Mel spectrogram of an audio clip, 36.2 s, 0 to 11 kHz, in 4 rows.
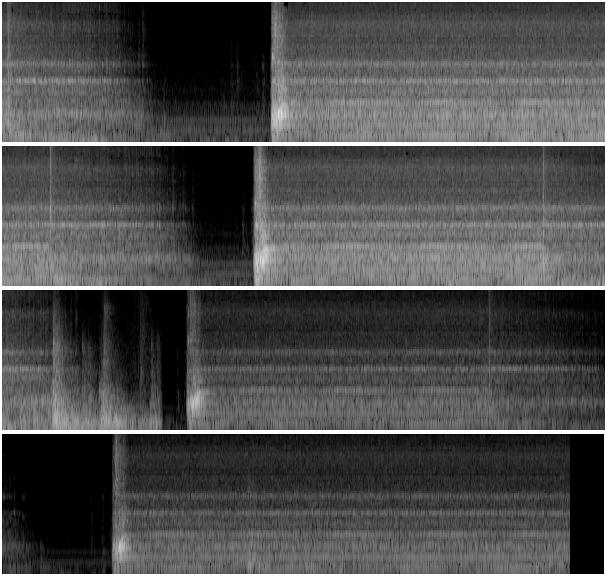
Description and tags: Industrial motor on of
Turning on the electric motor of a spring hammer used in a smithy. Recorded using the Røde ntg3 mic and the onboard mics of the Roland r26 recorder.
industrial, R, spring, de, r26, hammer, Roland, ntg3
